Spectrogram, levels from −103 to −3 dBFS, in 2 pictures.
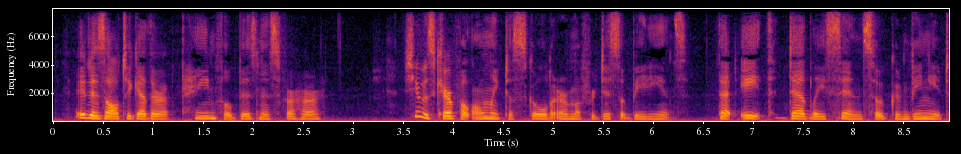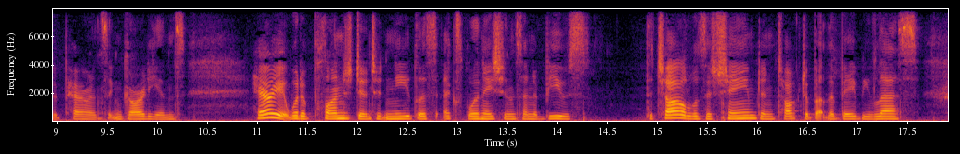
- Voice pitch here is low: No, medium, 180 Hz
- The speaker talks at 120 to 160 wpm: Yes, average, 155 wpm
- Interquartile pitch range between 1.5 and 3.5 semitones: Yes, narrow, 2.6 semitones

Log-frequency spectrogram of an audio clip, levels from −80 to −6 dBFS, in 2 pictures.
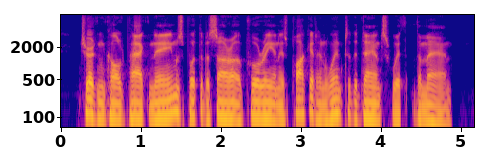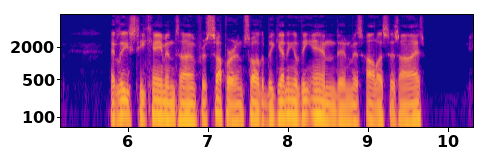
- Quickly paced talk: Yes, fast, 225 wpm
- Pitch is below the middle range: Yes, very low, 90 Hz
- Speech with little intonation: Yes, narrow, 2.3 semitones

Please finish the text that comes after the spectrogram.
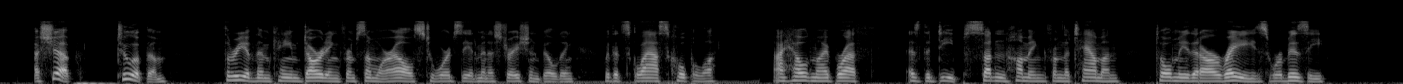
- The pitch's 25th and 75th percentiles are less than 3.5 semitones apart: Yes, narrow, 2.4 semitones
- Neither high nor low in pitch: Yes, medium, 150 Hz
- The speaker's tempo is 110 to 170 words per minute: Yes, average, 165 wpm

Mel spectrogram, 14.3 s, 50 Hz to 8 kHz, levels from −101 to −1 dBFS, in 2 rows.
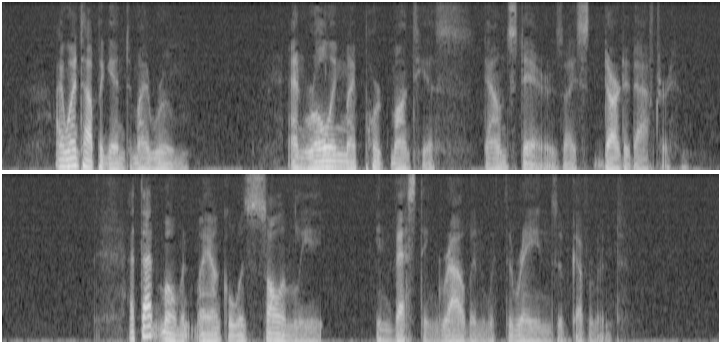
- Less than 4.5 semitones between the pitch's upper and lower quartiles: Yes, average, 2.9 semitones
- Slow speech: Yes, slow, 125 wpm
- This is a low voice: Yes, very low, 95 Hz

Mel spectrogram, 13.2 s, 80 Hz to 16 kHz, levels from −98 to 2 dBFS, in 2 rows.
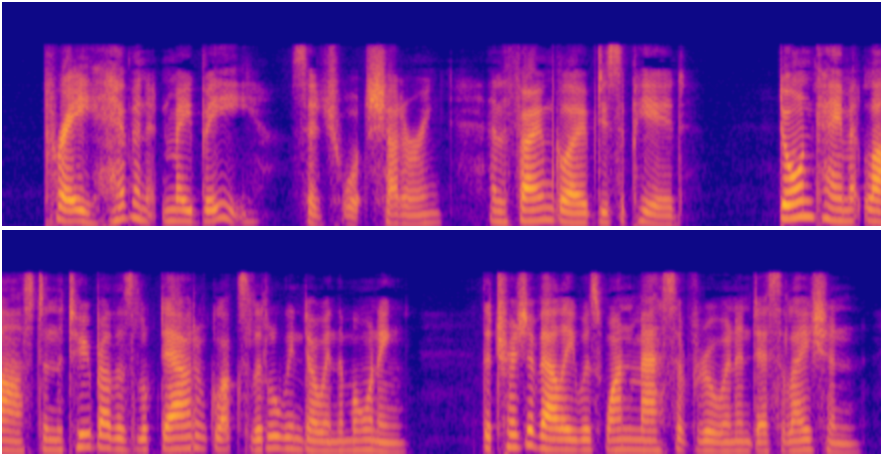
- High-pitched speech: No, medium, 165 Hz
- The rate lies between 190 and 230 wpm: No, average, 180 wpm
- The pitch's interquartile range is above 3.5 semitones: No, average, 3.1 semitones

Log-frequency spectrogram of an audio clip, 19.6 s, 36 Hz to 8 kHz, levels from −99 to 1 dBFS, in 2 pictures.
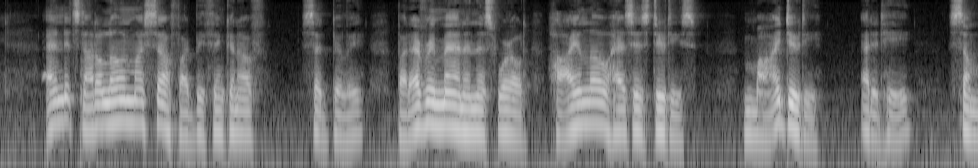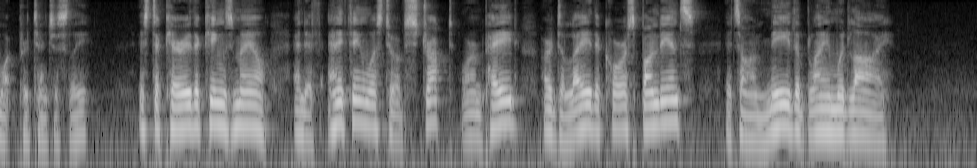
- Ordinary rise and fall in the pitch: Yes, average, 4.5 semitones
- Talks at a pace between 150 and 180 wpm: Yes, average, 165 wpm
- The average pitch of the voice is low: Yes, low, 125 Hz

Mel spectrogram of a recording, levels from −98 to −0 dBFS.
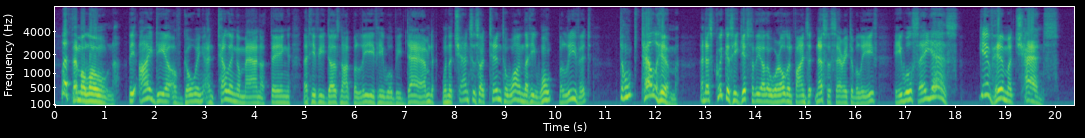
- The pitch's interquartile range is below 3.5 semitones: No, average, 5.0 semitones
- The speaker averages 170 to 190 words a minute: Yes, average, 180 wpm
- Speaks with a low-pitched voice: No, medium, 150 Hz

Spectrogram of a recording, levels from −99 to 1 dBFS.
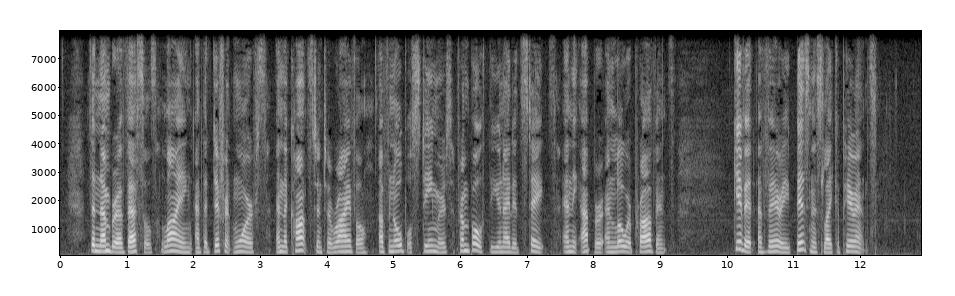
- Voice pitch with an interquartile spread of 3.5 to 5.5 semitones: No, average, 2.7 semitones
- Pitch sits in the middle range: Yes, medium, 180 Hz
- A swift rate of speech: No, average, 160 wpm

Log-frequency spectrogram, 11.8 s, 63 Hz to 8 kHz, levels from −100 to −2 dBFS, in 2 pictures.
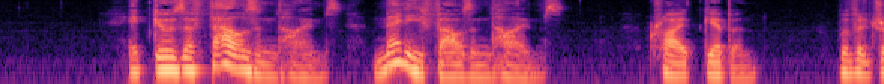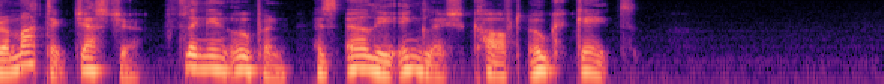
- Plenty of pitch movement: Yes, wide, 6.8 semitones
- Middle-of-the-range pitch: No, low, 130 Hz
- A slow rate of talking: Yes, slow, 110 wpm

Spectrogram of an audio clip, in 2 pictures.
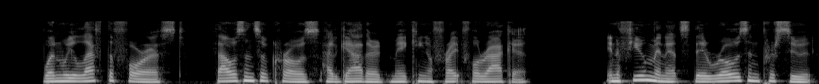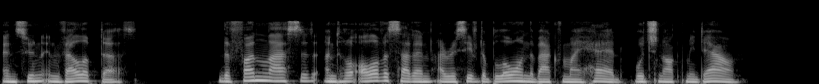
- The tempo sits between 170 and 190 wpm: Yes, average, 175 wpm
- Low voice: Yes, low, 130 Hz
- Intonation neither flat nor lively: Yes, average, 3.2 semitones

